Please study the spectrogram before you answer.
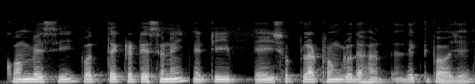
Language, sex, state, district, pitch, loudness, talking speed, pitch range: Bengali, male, West Bengal, Malda, 115 Hz, -15 LUFS, 165 wpm, 105-120 Hz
